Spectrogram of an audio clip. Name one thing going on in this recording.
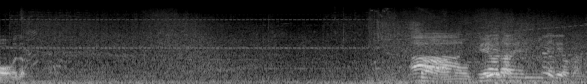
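A plasma cannon fires with a rushing energy blast.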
